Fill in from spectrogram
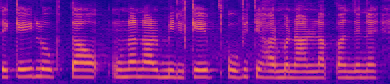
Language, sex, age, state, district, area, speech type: Punjabi, female, 18-30, Punjab, Shaheed Bhagat Singh Nagar, urban, spontaneous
